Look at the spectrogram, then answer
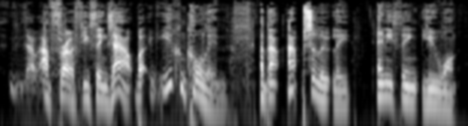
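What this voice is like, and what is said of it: Croaky, strained voice. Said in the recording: “hear my voice is going a bit? ... it's making me a bit croaky”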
